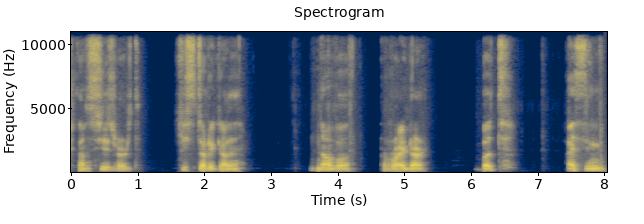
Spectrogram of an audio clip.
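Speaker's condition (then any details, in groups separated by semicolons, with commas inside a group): ALS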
